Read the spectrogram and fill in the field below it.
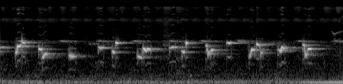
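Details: Sooty-headed bulbul song played as a lure to excite other bulbuls; a steady run of short, bright whistled notes, many slurring downward, about three per second, with a faint low hum beneath.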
